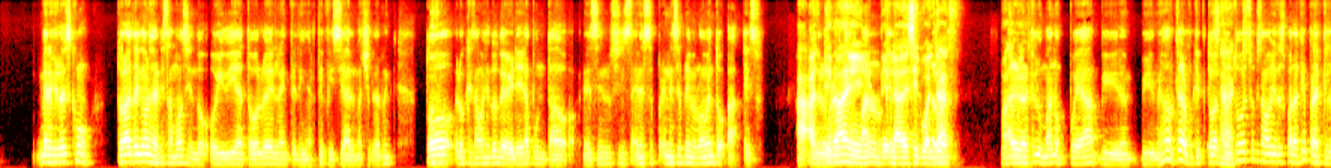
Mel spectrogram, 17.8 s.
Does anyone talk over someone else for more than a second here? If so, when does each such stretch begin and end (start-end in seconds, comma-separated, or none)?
10.8-12.7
